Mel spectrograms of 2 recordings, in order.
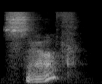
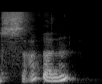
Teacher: in southern, the ow turns to an ah, but the spelling stays the same.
